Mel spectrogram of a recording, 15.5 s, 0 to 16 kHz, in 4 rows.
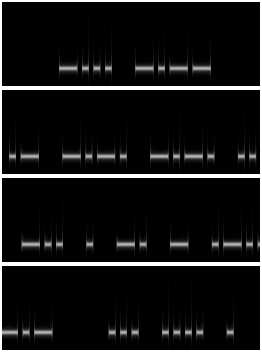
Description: Morse code, heard as a keyed tone, about 14 wpm, spaced as for 12 wpm, 680 Hz. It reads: BY ACCIDENT. SHE
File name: Morsekurs / Witze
